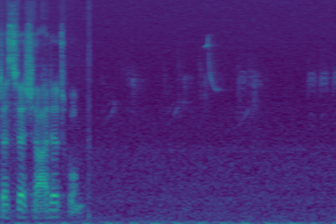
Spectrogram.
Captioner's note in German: Vogelgezwitscher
